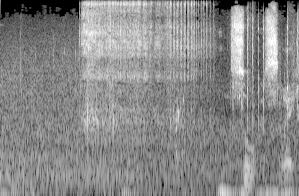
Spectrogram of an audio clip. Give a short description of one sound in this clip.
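A fishing rod is cast and its line whizzes out.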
